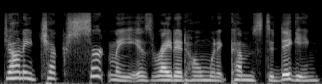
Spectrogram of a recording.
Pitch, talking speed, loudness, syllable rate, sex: 210 Hz, 225 wpm, -19 LUFS, 5.3 syllables/s, female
